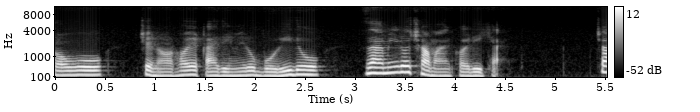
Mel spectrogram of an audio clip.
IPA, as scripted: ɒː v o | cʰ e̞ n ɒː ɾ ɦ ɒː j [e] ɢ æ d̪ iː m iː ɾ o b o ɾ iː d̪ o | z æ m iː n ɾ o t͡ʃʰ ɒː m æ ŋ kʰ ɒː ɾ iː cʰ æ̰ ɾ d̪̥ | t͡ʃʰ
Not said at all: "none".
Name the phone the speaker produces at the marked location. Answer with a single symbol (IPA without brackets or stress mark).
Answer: e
